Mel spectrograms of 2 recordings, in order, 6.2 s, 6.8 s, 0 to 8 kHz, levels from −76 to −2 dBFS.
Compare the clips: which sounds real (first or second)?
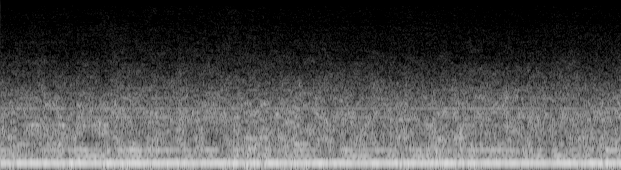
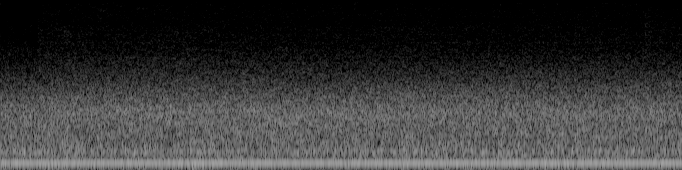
second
